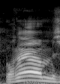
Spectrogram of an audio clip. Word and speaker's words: Reims: Reims, that's how you say it, forgive me.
